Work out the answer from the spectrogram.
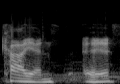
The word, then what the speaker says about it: Cyan: oh yeah all right Cayenne Cayenne right I pronounce it the way it's spelled and not the way it's pronounced yeah in in the Japanese version it's spelled like the cayenne pepper is oh okay well there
